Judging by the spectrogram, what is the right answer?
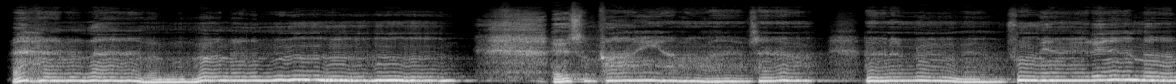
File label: Citizen Male, Mall; Warframe; 1999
